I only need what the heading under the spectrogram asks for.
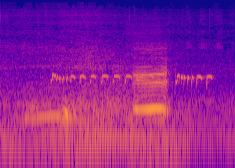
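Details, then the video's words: Village cows walking into their pen with a shepherd; a low moo opens, then a louder, steady, harmonically rich moo follows, while a series of short, high chirping notes repeats throughout. "Cow Sound, Funny Cow, Cow Moo"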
